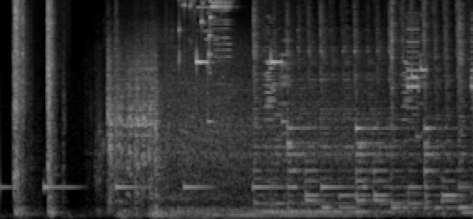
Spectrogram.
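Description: A taxi engine starts with a rough, revving roar and keeps running as the car drives off, while a bright musical tune with held notes comes in over the engine noise.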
